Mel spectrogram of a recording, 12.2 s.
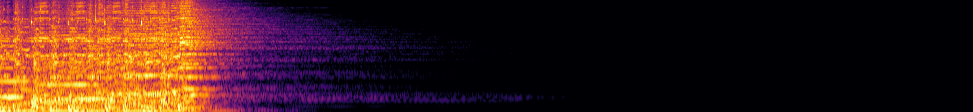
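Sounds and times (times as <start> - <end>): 
symphony orchestra: 0.0 - 3.2.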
